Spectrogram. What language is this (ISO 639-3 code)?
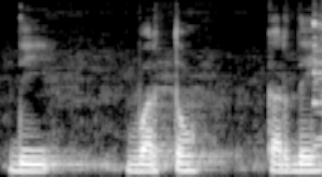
pan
